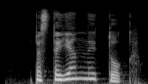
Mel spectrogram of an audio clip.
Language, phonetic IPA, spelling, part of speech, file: Russian, [pəstɐˈjanːɨj ˈtok], постоянный ток, noun, Ru-постоянный ток.ogg
- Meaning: constant current (direct current without any variation in magnitude)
